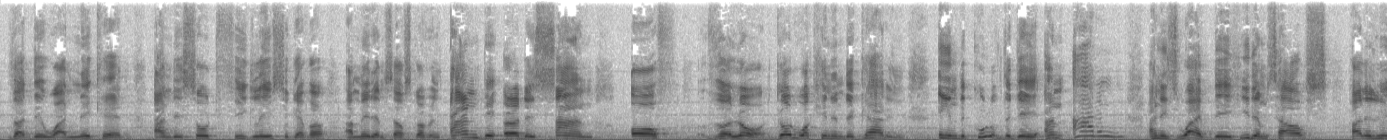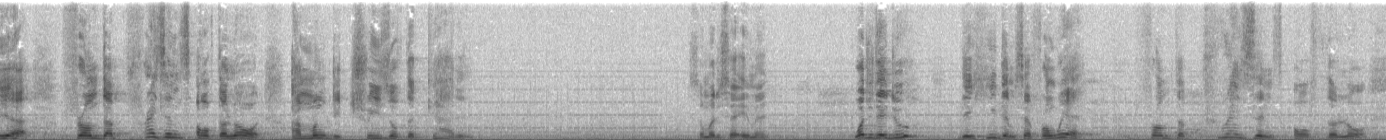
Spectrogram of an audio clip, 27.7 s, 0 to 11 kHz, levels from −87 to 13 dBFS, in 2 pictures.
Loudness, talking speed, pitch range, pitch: -16 LUFS, 155 wpm, 150-200 Hz, 175 Hz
